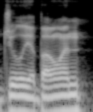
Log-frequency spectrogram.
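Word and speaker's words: Julie Bowen: out that that Matt Walsh's new wife is Julia Bowen that's how you say her name modern family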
